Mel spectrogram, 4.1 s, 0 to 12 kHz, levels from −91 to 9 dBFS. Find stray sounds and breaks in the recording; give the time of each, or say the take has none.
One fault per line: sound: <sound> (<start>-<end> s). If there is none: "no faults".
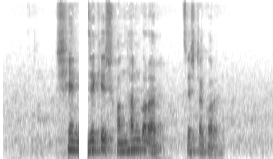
sound: dropout (1.2-1.3 s)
